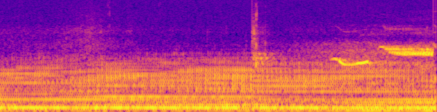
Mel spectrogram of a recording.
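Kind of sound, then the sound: vehicle, small airplane flying overhead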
